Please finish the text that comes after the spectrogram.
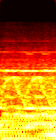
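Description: An ambulance siren wails loudly and steadily, close by, leaving the scene of a building collapse where rescue crews searched for trapped workers; no voices are heard.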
